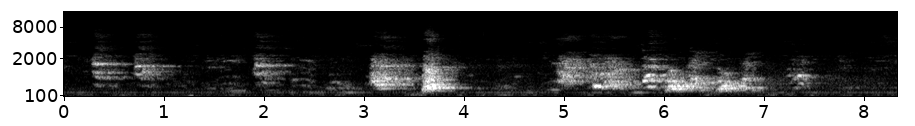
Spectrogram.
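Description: Dogs barking in bursts: single barks about half a second in and again at two seconds, a loud cluster of barks around the middle, and a quicker run of barks and yips near the end.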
